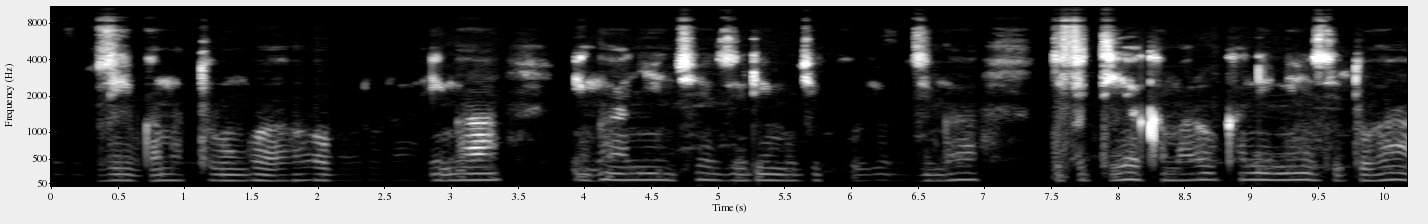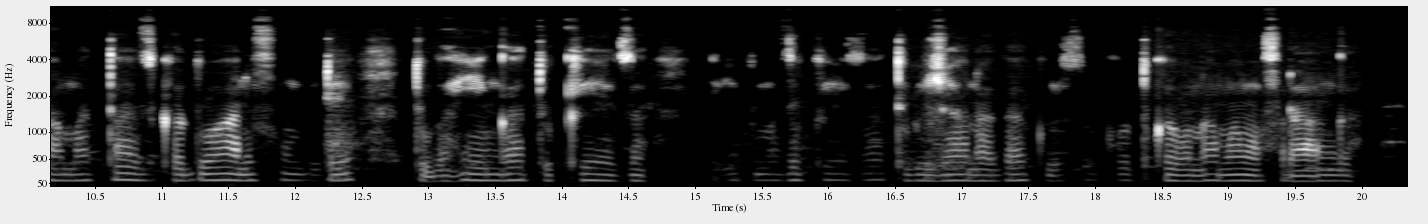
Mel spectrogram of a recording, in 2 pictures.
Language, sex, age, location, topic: Kinyarwanda, male, 50+, Musanze, agriculture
